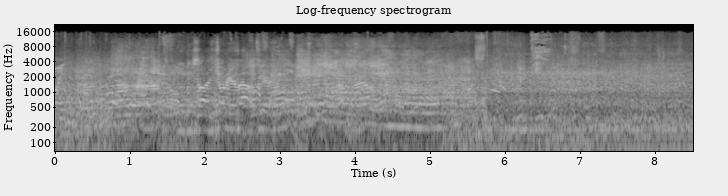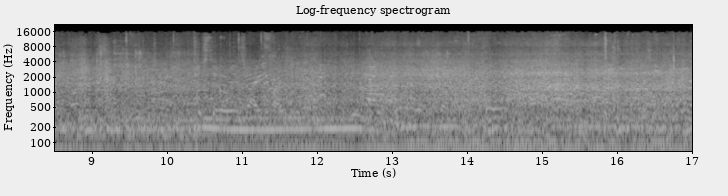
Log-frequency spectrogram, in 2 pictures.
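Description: Banger race cars' engines revving and running hard for the first six seconds or so, then a steadier low engine drone as a farm tractor moves up close.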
